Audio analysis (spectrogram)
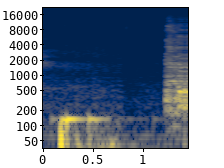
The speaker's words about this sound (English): Oh, no. I'm clearing my throat. I don't got the Rona. It's okay. At least not that I know of.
